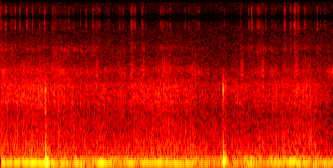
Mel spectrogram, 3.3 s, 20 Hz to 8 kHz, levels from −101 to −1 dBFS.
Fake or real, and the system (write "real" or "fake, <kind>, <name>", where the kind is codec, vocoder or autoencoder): real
